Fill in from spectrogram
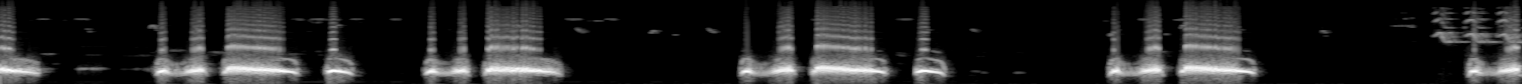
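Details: Spotted dove repeating its provoking call: four phrases of paired short coos, a long coo and a short trailing note, spaced about two seconds apart, with faint high chirps near the end.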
